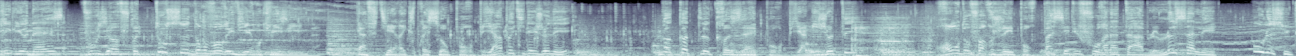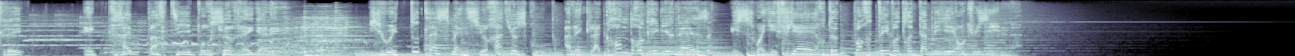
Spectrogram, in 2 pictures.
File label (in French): promo cadeaux; grande droguerie lyonnaise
